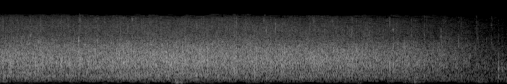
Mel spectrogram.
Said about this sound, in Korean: 할렐루야 우리 하나님께 큰 박수 올려드립니다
